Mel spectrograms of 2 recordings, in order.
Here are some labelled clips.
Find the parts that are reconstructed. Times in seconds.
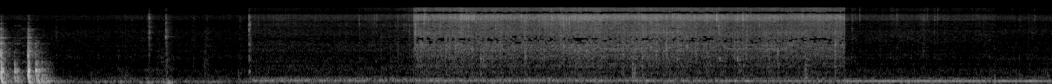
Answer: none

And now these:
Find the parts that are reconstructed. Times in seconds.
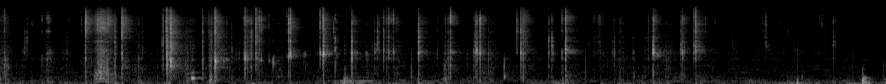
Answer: 0.0-2.6 (codec, DAC); 3.4-8.9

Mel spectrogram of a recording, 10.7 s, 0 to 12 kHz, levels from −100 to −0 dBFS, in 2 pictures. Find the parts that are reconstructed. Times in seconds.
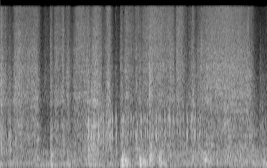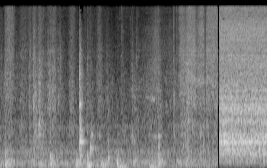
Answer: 8.2-9.4 (codec, DAC)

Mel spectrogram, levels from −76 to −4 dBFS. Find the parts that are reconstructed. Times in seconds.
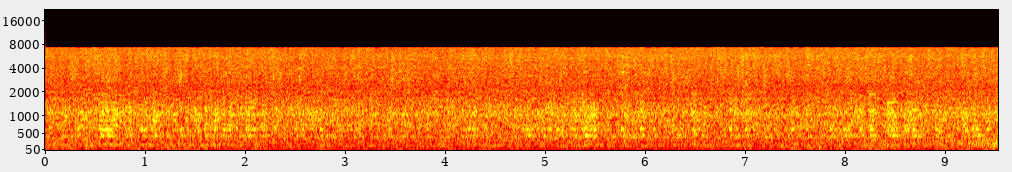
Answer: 0.5-2.7 (vocoder, Vocos)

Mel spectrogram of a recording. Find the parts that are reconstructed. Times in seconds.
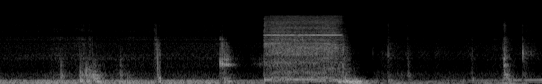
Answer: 0.0-3.2 (autoencoder, DAC-VAE); 3.8-5.4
